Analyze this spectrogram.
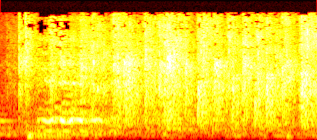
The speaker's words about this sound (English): But we're not clapping for me with the trick. We're clapping with him that he lifted a school bus. He lifted a school bus.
